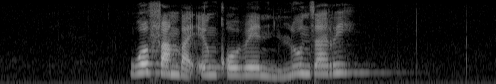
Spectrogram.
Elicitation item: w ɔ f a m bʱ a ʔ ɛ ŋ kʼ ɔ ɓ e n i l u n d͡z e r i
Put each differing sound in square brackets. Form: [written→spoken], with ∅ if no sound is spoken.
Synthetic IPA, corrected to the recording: w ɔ f a m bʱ a ʔ ɛ ŋ kʼ ɔ ɓ e n i l u n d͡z [e→a] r i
